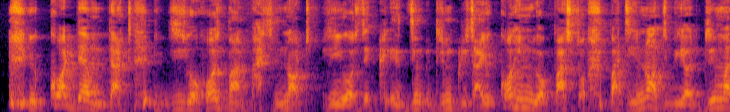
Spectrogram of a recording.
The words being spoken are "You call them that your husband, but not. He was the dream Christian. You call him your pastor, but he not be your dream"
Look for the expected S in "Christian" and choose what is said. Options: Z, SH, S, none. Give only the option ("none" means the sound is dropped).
none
